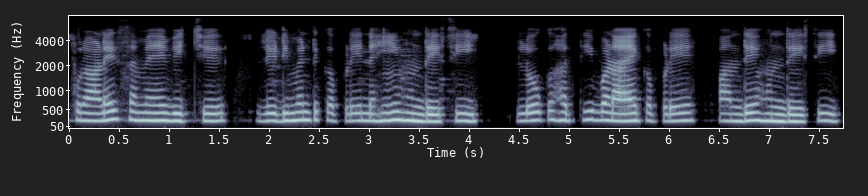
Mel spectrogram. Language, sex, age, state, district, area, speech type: Punjabi, female, 18-30, Punjab, Shaheed Bhagat Singh Nagar, rural, spontaneous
